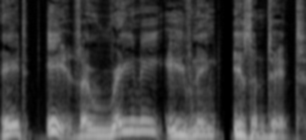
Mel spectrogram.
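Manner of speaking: languid, very slow, drawn-out, bored drawl. Narrator reads a man remarking as he enters the room, slow, bored. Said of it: "he said in a slow, bored voice".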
